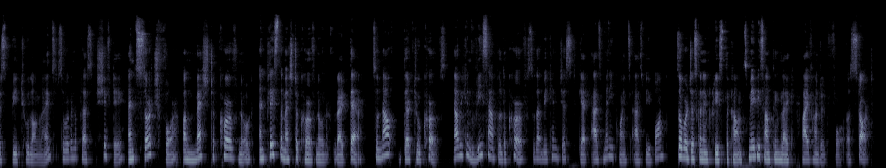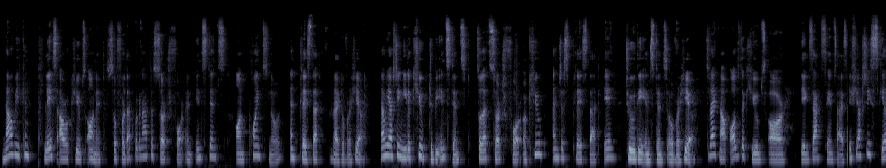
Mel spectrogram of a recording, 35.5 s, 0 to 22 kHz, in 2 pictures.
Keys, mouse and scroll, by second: 1.3 shift+a, 7.8 click, 8.8 shift+a, 13.4 shift+click, 15.0-16.9 drag, 16.7 0, 17.6 click, 18.2 middle click, 19.5 shift+a, 25.0 middle click, 26.5 shift+a, 30.3-31.3 drag, 31.7 click, 34.6 KP_0, 34.8-35.4 shift+drag.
